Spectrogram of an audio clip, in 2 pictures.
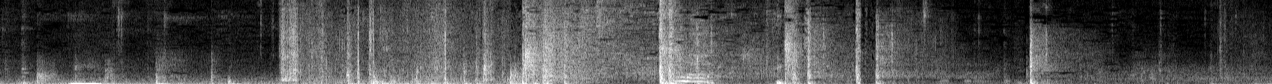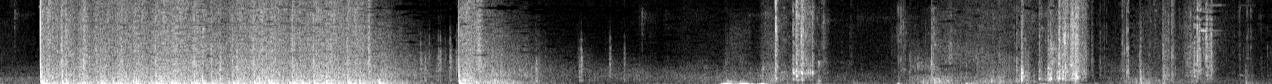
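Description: Gunfire in a multiplayer shooter video game, with bursts of rapid shots and single cracks that come and go among other game noises, ending in a loud, sustained volley.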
